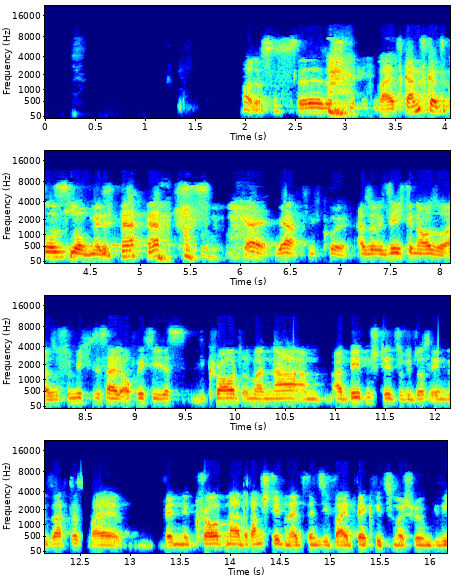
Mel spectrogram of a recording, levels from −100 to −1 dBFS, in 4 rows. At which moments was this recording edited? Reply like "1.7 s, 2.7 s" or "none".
12.5 s, 14.5 s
